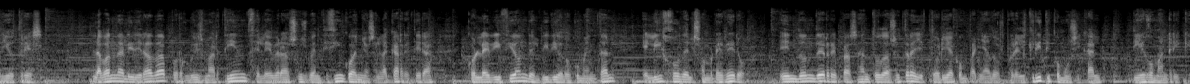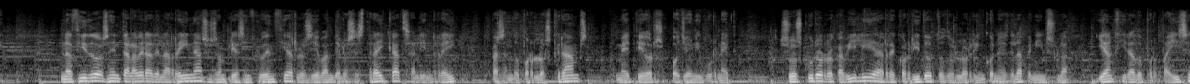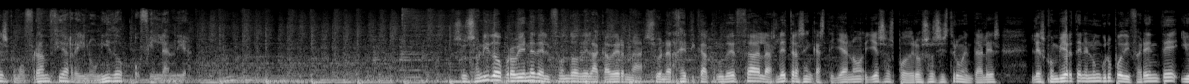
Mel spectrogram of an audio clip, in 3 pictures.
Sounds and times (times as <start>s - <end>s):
Speech: 0.0s - 26.3s, 28.4s - 35.6s
Music: 0.0s - 35.6s.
